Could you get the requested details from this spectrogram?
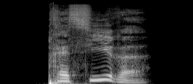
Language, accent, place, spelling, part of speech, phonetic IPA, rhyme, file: German, Germany, Berlin, pressiere, verb, [pʁɛˈsiːʁə], -iːʁə, De-pressiere.ogg
- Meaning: inflection of pressieren: 1. first-person singular present 2. first/third-person singular subjunctive I 3. singular imperative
